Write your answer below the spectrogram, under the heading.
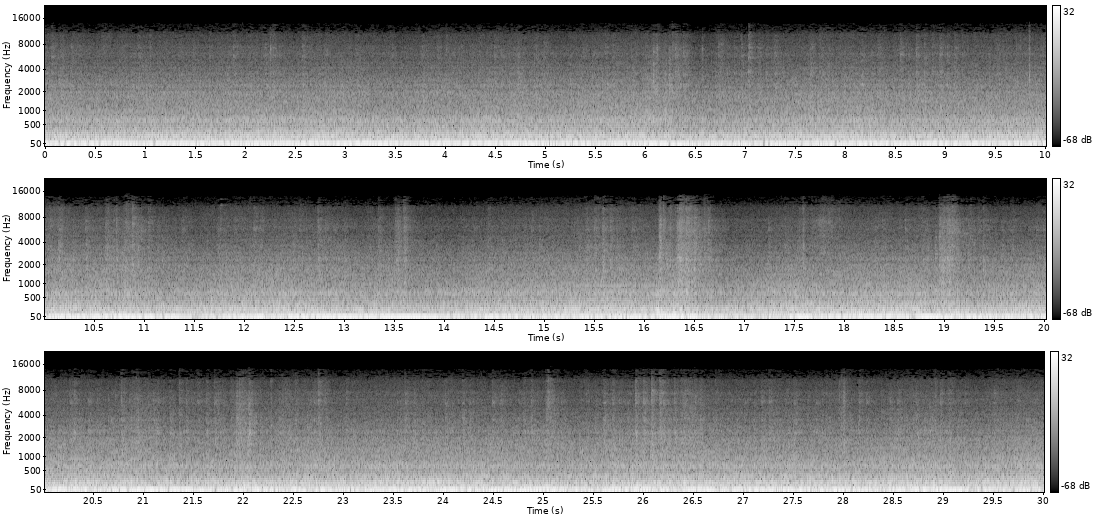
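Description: Steady low rumble of a car driving at highway speed, tyre and engine noise heard from inside the cabin.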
